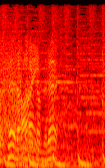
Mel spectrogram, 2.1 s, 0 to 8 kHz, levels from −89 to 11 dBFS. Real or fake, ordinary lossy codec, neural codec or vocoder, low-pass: real; AAC, 32 kbps; none; 7.2 kHz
